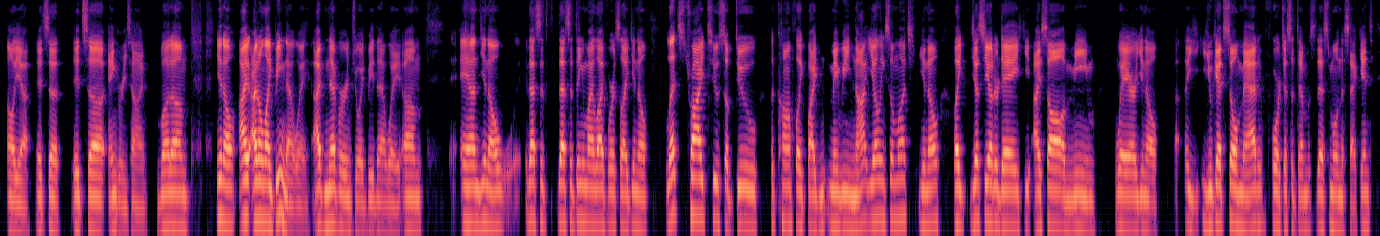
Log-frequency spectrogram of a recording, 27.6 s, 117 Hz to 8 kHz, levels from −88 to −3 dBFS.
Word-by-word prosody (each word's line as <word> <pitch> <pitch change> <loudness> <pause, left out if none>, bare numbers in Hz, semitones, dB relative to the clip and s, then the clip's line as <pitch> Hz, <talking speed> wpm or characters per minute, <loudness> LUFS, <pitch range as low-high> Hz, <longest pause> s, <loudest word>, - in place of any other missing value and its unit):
oh, 115 -1 +1
yeah, 105 -3 -1 0.2
it's, 115 0 -5
uh, 115 -2 +1 0.3
it's, 120 +1 -3
uh, 115 -2 +5
angry 110 -3 -4
time. 100 -2 -9 0.2
But, 125 +3 0
um, 125 -2 +2 0.5
you 160 +1 +3
know, 140 -2 +4
I 155 +3 +8
I - - +7
don't 155 -1 +4
like 140 -5 +6
being 165 -2 +2
that 105 -4 -2
way. 100 0 -9
I've 135 +1 +3
never 125 -2 +1
enjoyed 110 -1 -6
being 115 -1 -5
that 110 -1 -5
way. 105 -1 -6
Um, 115 -1 -2 0.8
and, 140 -1 +2
you 150 +1 -1
know, 130 -1 +1 0.4
that's 150 -1 +1
the 145 - -5
th 125 - -22 0.2
that's 145 -1 +4
the 140 - -6
thing 145 +3 -3
in 140 - -4
my 135 -1 +1
life 135 -1 +3
where 130 0 -4
it's 120 0 -10
like, 125 -1 -1
you 130 - -4
know, 120 -2 -3 0.3
let's 170 +5 +3
try 165 -2 +5 0.2
to 155 -1 -1
subdue 135 0 -3 0.3
the 130 - -7
conflict 135 -2 -3
by 120 -2 +2
m 120 +1 -7
maybe 125 -1 0
not 120 +5 -1
yelling 150 +1 0
so 155 +4 -5
much, 160 +1 -6
you 135 -1 -5
know? 140 +2 0 0.3
Like, 135 -3 +4
just 145 +1 0
the 150 - +4
other 140 -2 +3
day, 130 -1 +3
y 135 - -4
I 125 0 +2
saw 130 0 +4
a - - -3
meme 115 -1 -3 0.4
where, 120 -1 +1
you 120 +1 -4
know, 110 -3 -3 0.3
uh, - - -14
y 125 -4 -6 0.2
you 130 0 0
get 140 +1 +4
so 140 -3 +3
mad 125 +1 +2
for 130 -2 -1
just 125 +1 -5
a - - -7
dems 120 +2 -6
decimal 125 0 -3
in 120 - -5
a 115 - -8
second, 120 +3 -5
125 Hz, 185 wpm, -24 LUFS, 115-140 Hz, 0.8 s, I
